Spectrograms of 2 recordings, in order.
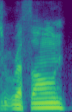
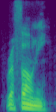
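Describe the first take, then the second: First: The name ends without a final 'ee' sound. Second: The name ends with a final 'ee' sound. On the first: The speaker calls it wrong. "it's usually mispronounced as Raffone" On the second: The speaker calls it right. "but Raffoni"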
